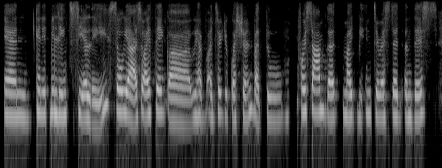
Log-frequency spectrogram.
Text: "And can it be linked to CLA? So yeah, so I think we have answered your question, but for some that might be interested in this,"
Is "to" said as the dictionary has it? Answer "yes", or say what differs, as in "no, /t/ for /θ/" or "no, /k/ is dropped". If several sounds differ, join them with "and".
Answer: no, /s/ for /t/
